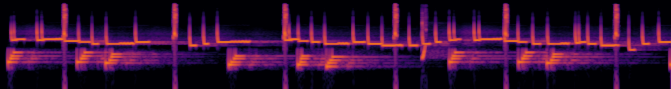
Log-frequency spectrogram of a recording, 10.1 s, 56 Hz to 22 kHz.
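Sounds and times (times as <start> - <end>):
electronic music with synth plucks: 0.1 - 10.0.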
